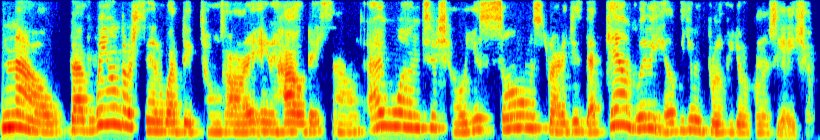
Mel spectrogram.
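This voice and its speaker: Female English teacher, unhurried and reassuring, talks straight to the learner. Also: medium pitch, lively intonation, rough recording. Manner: reassuring, speaks directly to learners. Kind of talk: encouraging lesson.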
